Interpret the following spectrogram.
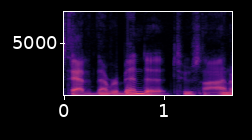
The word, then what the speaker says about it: Tucson: have never been to Tucson are still pronouncing it as tuxen and they understand they think it's brown all the time.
